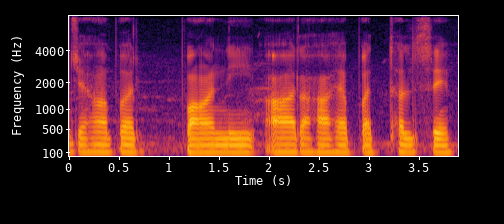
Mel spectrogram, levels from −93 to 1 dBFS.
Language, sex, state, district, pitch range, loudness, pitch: Hindi, male, Jharkhand, Ranchi, 105-110 Hz, -17 LUFS, 110 Hz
